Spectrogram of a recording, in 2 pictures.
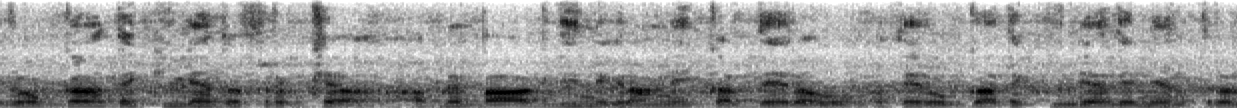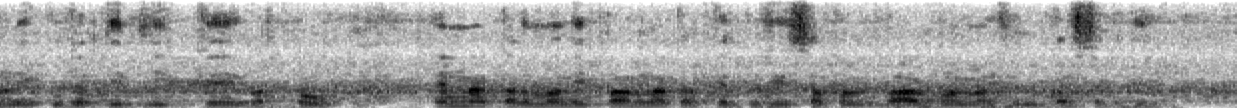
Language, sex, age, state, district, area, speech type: Punjabi, male, 30-45, Punjab, Mansa, urban, spontaneous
